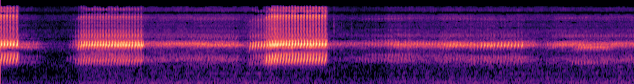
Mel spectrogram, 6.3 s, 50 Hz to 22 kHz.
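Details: Night chorus of gray treefrogs in Houston, Texas, late April 2020: two loud, long musical trills stand out over a steady bed of fainter trilling frogs.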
